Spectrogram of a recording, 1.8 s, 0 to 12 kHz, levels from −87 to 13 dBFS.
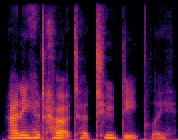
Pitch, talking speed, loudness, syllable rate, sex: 210 Hz, 200 wpm, -16 LUFS, 4.9 syllables/s, female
